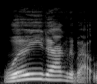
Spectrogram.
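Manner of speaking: high-pitched baffled question, no stretch on "What"; retold bafflement, said straight through; incredulous repeat. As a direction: ask it in evenly paced mock disbelief. Same question repeated without the stretch.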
